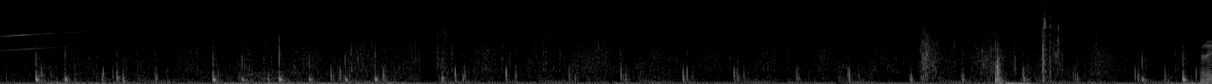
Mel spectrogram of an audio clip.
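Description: Soft footsteps tread on a hard floor.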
